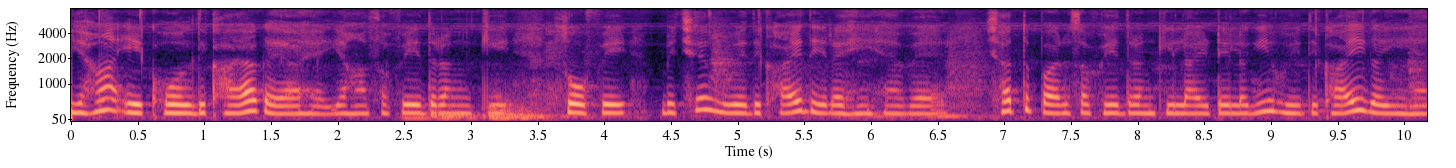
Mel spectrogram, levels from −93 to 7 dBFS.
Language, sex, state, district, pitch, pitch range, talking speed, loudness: Hindi, female, Chhattisgarh, Raigarh, 225 Hz, 215-235 Hz, 170 wpm, -17 LUFS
